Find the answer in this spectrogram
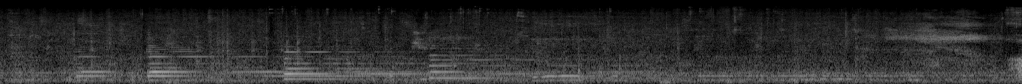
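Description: A slow instrumental melody of held, clear notes stepping from pitch to pitch, sometimes two notes sounding together.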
